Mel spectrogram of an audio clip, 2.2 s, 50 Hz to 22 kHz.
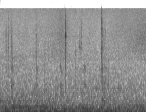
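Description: Cabin sound of an Infiniti Q50 with a turbocharged engine driving slowly in traffic: a steady low engine and road rumble, with a couple of faint clicks about a second in.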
